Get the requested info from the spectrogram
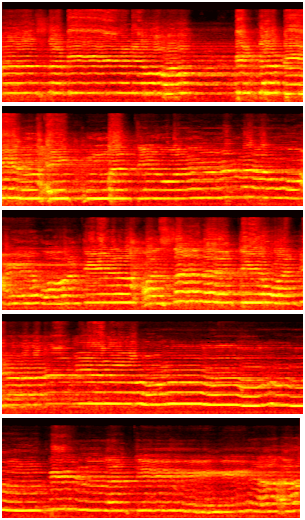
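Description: A male Quran reciter's voice in the melodic tilawah style, sung in long ornamented phrases in a high register with only brief breaks. The pitch climbs in the middle and falls toward the end.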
